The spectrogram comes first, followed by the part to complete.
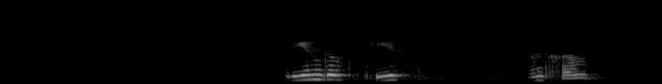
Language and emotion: Russian, sad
